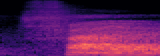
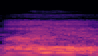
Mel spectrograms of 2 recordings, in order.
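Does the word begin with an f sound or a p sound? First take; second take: f; p. First: The word begins with an f sound. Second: The word begins with a p sound. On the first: The speaker calls it right. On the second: The speaker calls it wrong.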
